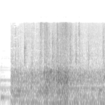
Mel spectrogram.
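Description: A dove cooing about a second in, over steady background hiss, just after a short music ending cuts off.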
